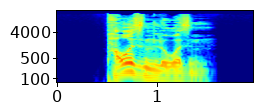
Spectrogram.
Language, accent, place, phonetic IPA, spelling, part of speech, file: German, Germany, Berlin, [ˈpaʊ̯zn̩ˌloːzn̩], pausenlosen, adjective, De-pausenlosen.ogg
- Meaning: inflection of pausenlos: 1. strong genitive masculine/neuter singular 2. weak/mixed genitive/dative all-gender singular 3. strong/weak/mixed accusative masculine singular 4. strong dative plural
